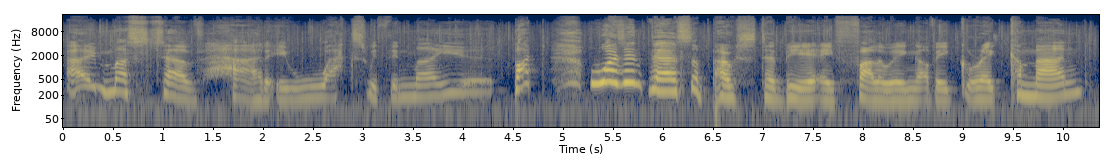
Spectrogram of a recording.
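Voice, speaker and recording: A woman playing an imperious, sharp-tongued servant of a dragon lord in a fantasy audio roleplay, with theatrical, formal phrasing. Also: on the low side, sing-song, slow, slight background noise, full character voice. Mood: mocking, amused.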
